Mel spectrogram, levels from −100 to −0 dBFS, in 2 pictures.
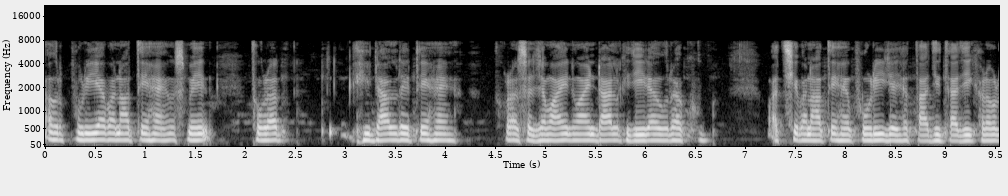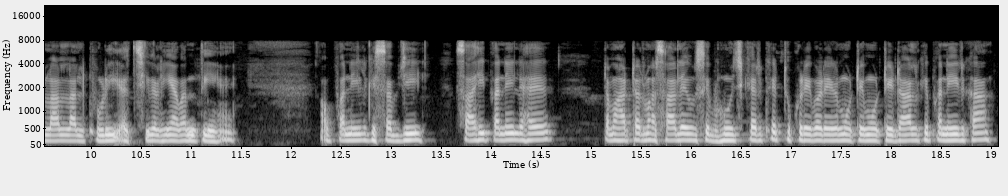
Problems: background sounds at intervals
